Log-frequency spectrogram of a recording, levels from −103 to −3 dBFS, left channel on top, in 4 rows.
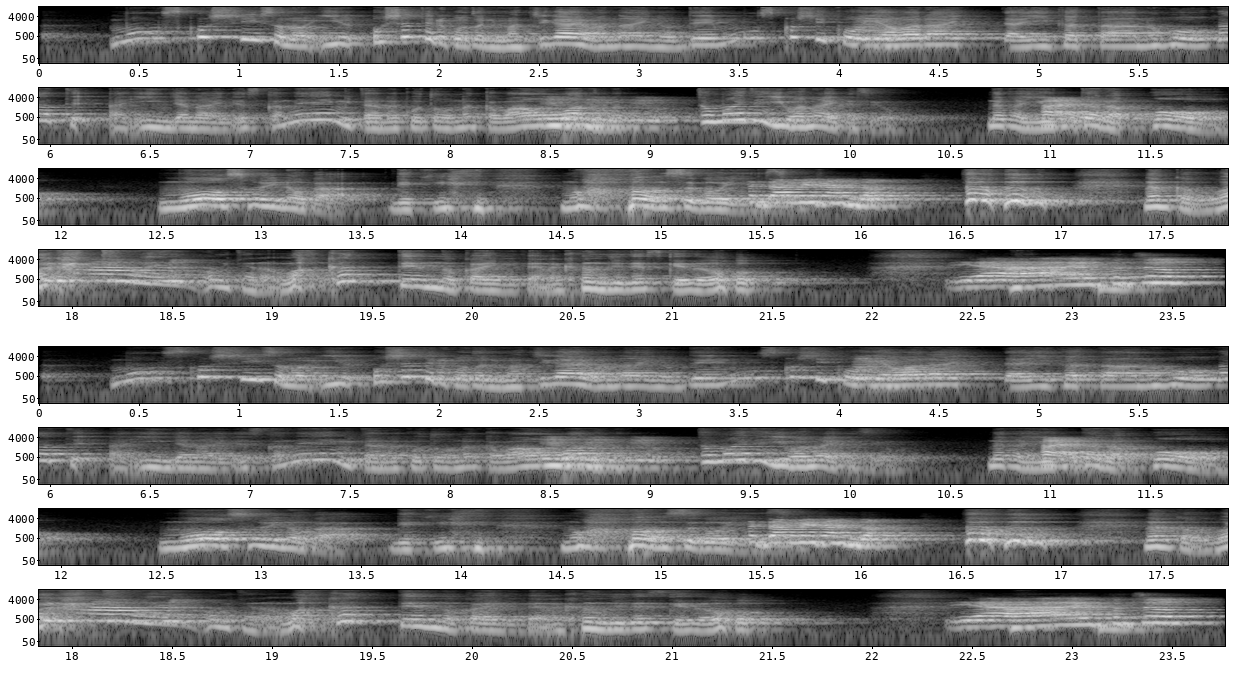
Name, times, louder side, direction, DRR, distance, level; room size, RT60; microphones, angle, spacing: voice 1, 0.4-8.9 9.2-10.2 10.7-11.9 12.5-15.5 16.5-21.4 22.0-22.3 22.7-22.8 23.1-23.3, left 2 dB, 45° left, 4 dB, 0.9 m, -30 dB
voice 2, 8.4-9.1 10.9-11.2 15.4-16.1 17.8-18.6 22.4-23.5, equal, 15° right, 0 dB, 1.8 m, -26 dB
9.0 x 6.0 x 6.1 m, 0.92 s
head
